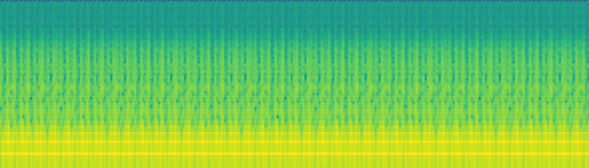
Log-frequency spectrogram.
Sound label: Ultimate Bass Root C#; Vengeance Samples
